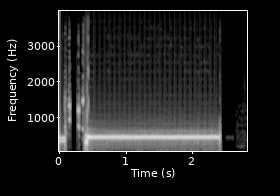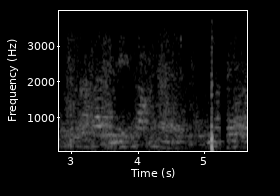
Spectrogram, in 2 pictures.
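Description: Telephone call transfer tone: a few short clicks, then one steady, loud, mid-pitched tone holding for about two seconds before it cuts off abruptly into near silence.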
